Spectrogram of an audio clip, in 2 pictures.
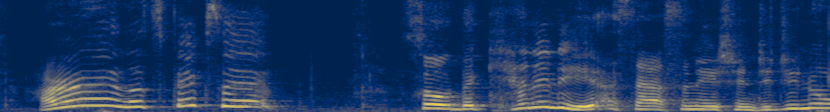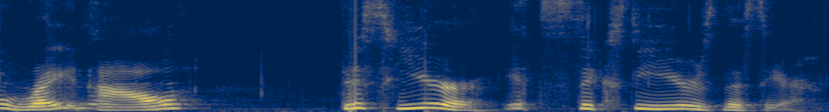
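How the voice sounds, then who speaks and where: Against noticeable background noise, a woman speaks high and fairly slowly, her pitch swinging very widely. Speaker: psychic medium. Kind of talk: casual video monologue. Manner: occasional halting, repeats words.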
